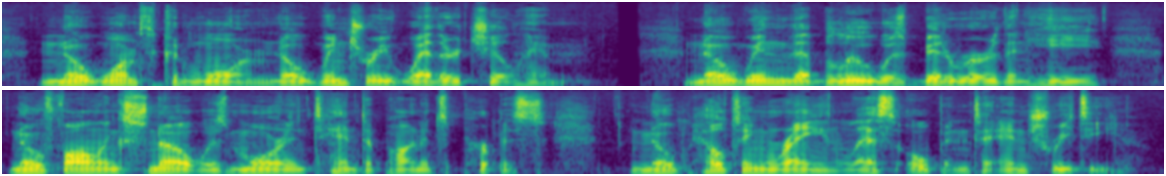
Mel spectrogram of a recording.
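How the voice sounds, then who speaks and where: A plain, everyday voice from a man at medium pitch, moderately paced, with fairly even intonation, on a very clean recording with a silent background. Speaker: aspiring voice actor. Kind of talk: audiobook narration.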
